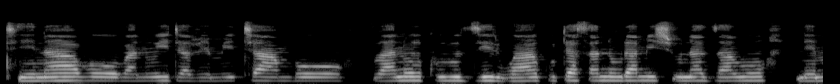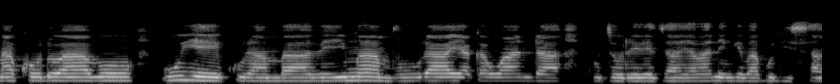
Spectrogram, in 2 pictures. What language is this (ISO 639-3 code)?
ndc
